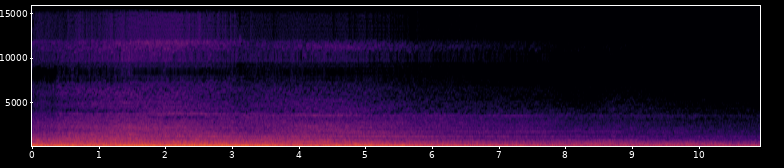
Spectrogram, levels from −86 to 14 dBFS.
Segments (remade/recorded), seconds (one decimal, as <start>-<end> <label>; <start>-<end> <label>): 0.0-0.6 recorded; 0.6-3.0 remade; 3.0-6.3 recorded; 6.3-7.7 remade; 7.7-10.9 recorded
